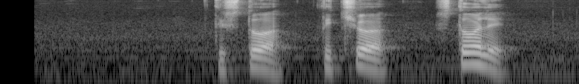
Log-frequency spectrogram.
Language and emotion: Russian, angry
